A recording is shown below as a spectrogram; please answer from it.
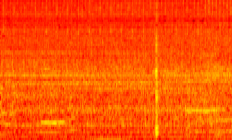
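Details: Mitsubishi Mirage after a no-crank, no-start issue was solved: quiet, steady low idle with an even tone and no knocks or misses. The engine sounds healthy.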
